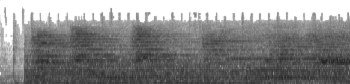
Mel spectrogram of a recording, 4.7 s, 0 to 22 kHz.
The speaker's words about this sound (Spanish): Así sonaban las campanas de la Catedral de Pamplona para anunciar que el mundo tenía un nuevo papa. Ayer por la tarde, a las 6:08 de la tarde, campanas que no solo tocaron en la capital navarra, sino también en varias localidades de la comunidad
